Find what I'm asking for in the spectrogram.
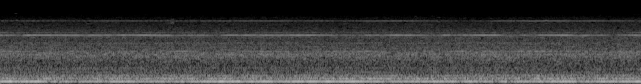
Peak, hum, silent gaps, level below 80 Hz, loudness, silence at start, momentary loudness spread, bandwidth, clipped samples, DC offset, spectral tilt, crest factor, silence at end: -14 dBFS; none; none; -60 dBFS; -26 LUFS; 0 s; 2 LU; 11 kHz; under 0.1%; under 0.1%; -5 dB/octave; 12 dB; 0 s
